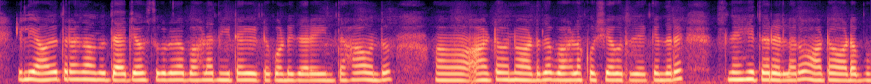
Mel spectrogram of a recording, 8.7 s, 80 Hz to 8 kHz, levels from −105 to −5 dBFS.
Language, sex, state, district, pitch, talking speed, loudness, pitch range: Kannada, female, Karnataka, Dakshina Kannada, 235 Hz, 130 wpm, -14 LUFS, 225-240 Hz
